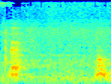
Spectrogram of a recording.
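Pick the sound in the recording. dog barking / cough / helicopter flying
dog barking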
